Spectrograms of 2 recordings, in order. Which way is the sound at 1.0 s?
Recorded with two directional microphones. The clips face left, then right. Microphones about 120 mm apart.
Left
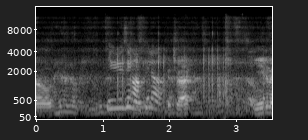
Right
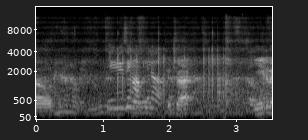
20° left (ahead or behind).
